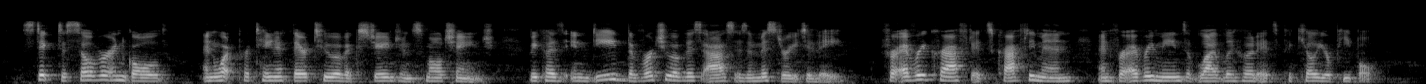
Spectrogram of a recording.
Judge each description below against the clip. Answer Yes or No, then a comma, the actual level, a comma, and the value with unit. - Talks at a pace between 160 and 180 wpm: Yes, average, 170 wpm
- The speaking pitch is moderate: Yes, medium, 165 Hz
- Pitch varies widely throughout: No, average, 2.7 semitones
